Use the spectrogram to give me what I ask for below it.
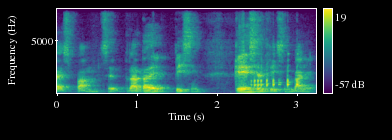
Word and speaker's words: phishing: Porque muchas veces no se trata de spam, se trata de phishing. ¿Qué es el phishing? Vale, el phishing, bueno, aunque se escribe con P, es algo como así como pescar, ¿vale?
